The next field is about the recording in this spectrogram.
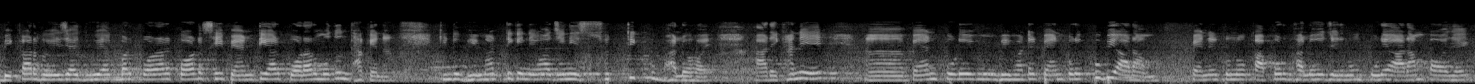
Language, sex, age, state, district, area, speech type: Bengali, female, 30-45, West Bengal, Purba Bardhaman, urban, spontaneous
